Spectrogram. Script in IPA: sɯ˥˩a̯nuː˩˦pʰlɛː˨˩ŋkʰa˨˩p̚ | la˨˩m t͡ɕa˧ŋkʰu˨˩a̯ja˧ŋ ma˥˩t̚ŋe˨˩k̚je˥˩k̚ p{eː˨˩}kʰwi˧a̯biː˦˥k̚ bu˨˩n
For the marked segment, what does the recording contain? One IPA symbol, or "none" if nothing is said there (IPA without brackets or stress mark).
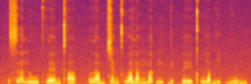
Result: eː˨˩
